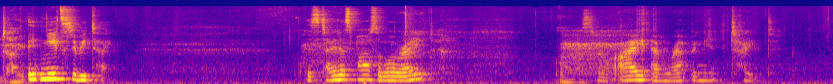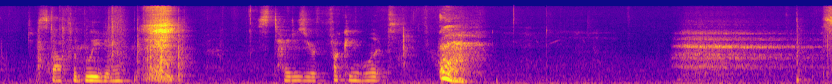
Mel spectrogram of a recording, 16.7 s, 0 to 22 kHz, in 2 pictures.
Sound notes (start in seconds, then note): 9.8 sharp Inhale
